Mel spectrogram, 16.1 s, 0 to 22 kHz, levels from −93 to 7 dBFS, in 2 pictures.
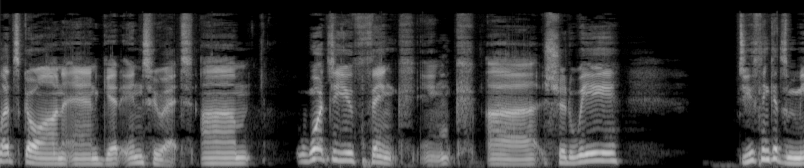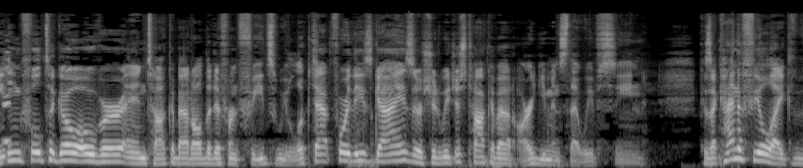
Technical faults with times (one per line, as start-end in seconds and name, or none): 3.28-3.31 corrupt frame decoded
4.40-4.47 corrupt frame decoded
5.46-5.51 corrupt frame decoded
8.06-8.16 corrupt frame decoded
11.13-11.18 corrupt frame decoded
